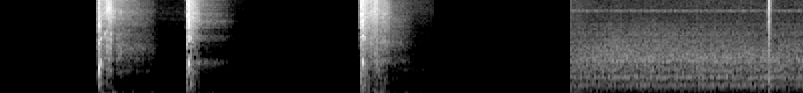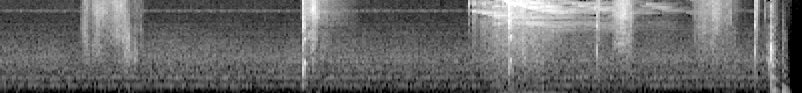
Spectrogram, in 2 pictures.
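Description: Short, sharp clicks sound now and then.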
